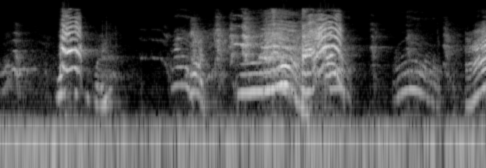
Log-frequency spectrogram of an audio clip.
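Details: Green talking parrots screeching loudly: harsh arched squawks with strong stacked overtones, several overlapping calls in quick bursts through the middle, then curved falling shrieks.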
